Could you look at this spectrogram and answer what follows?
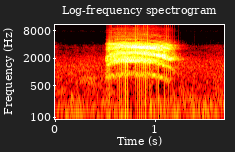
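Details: Black-naped oriole (kilyawan) calling after coming home to a house in Bicol; a single harsh, nasal, drawn-out squawk lasting under a second.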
